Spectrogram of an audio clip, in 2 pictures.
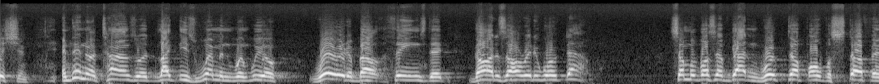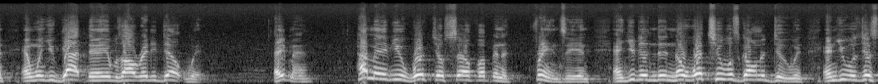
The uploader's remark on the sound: Sermon preached from Wesley AME Zion Church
